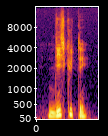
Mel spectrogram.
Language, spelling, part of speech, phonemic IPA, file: French, discuter, verb, /dis.ky.te/, Fr-discuter.ogg
- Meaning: 1. to argue, to debate 2. to discuss 3. to chat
